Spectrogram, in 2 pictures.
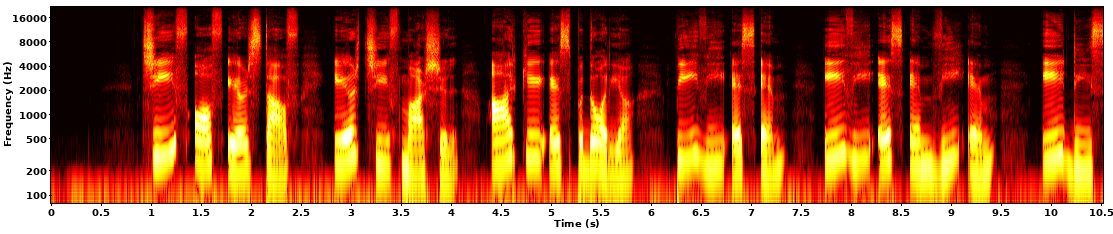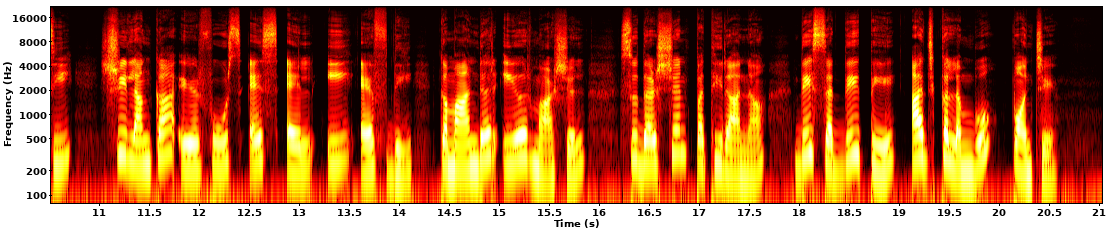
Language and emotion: Punjabi, neutral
